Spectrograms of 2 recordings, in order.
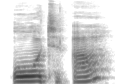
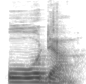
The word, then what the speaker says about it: ought to: Oughta. Oughta. But we really pronounce it order. So it's almost like O-R-D-E-R.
